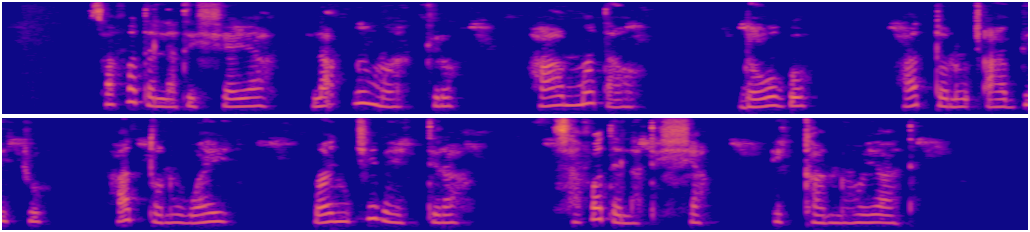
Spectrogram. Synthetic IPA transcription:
sɐfɔt̪ɛlːɐt̪ɪʃːɐja | lɐʔʊmaːkːɪɾɔ | haːmːɐt̪ɐw | d̪oːɡɔ | hɐt̪ːɔnɔt͡ʃʼaːbːɪt͡ʃːʊ | hɐt̪ːɔnɔwɐj | mɐnt͡ʃːɪbeːt̪ːɪɾɐ | sɐfɔt̪ɛlɐt̪ɪ̥ʃːɐ | ɪkːɐnːɔjaːt̪ɛ̥

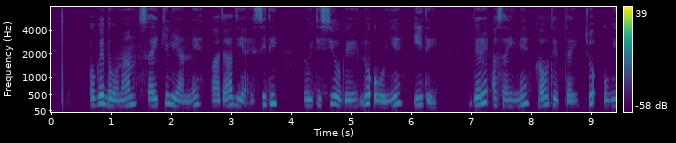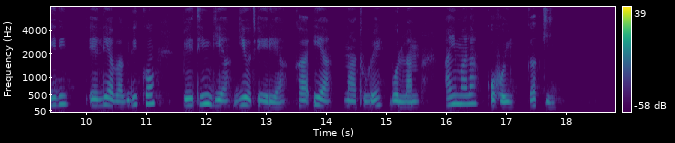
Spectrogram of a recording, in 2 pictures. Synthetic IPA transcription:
ʔɔɡɛd̪o̞ːnansɐjkɪlɪjanːɛb̥aːd͡ʒʼaːd͡ʒ̪ɪja̰ʔɛsːɪd̪ɪ | lɔjt̪ɪsːɪjo̞ːɡe̞ːlɔʔoːjɛ | iːt̪eː | d̪ɛɾɛʔɐsɐjnːɛkɐwɔt̪ɛt̪ːɐjt͡ʃʼɔʔʊɡiːd̪ɪ | t̪ʼe̞ːlːɪjabaːɡɪd̪ɪkːɔ | b̥e̞ːt̪ɪŋɡɪjaɡɪjɔt͡ʃʼe̞ːɾʔɪjakʰaːʔɪja | naːt̪ʰuːɾɛbɔlːɐn | ʔɐjmɐlɐkʼɔhɔj | ɡ̥ɐkːiː

